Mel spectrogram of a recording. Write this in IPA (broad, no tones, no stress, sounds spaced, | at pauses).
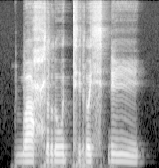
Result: b a ħ r u tʲ r ʊ sʲ ɗ i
